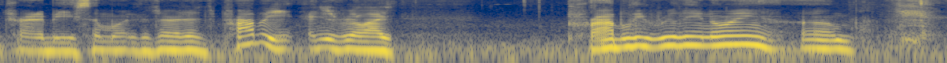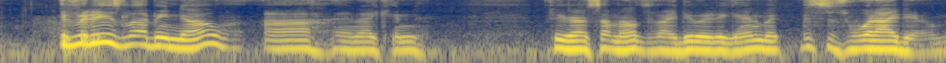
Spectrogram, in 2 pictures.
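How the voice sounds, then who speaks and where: A man's voice: medium pitch, vocal fry, a little hiss or hum. A man talking casually as host of his own outdoor vlog, hesitant and meandering, often interrupting himself. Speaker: channel host. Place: outdoors at night, rockhounding.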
